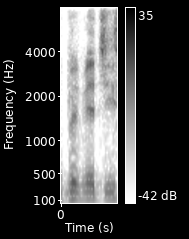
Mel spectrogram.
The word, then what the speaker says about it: Bemidji: either know their mascot or even how to pronounce their name. Bemidji State came up, and I was like, oh, Bemidji.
